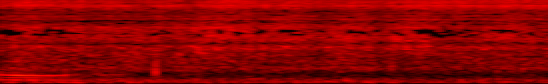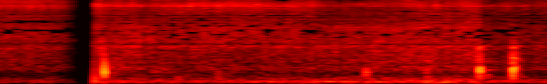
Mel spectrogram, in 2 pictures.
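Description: Chopped shallots, garlic, chili and ginger in oil and sauce frying in a wok, a steady sizzling hiss that cuts out for an instant just after three seconds. A few sharp clicks come near the end.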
